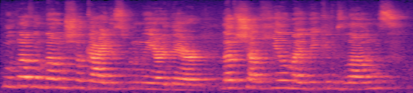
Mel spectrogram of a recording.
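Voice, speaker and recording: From some distance in a heavily echoing room, an actress plays a loving young wife. Her voice is bright and on the high side. She recites romantic verse with earnest, dreamy devotion, as in a stage drama. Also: normal speed. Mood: earnest longing. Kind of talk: theatrical dramatic reading of love poems. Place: live performance in a radio station's performance room. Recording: very echoey live room, distant mic, faint noise.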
